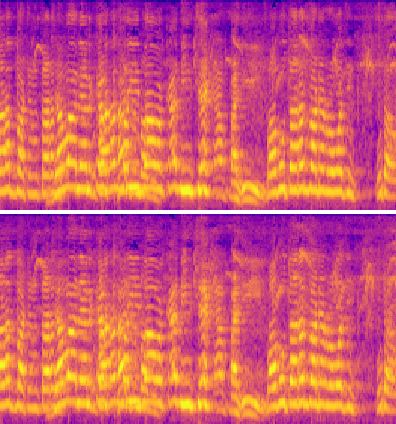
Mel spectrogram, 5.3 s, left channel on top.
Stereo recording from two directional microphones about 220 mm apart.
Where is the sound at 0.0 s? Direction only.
40° left (ahead or behind).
